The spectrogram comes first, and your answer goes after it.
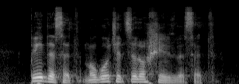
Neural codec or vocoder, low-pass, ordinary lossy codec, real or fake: codec, 44.1 kHz, 7.8 kbps, Pupu-Codec; 14.4 kHz; Opus, 16 kbps; fake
